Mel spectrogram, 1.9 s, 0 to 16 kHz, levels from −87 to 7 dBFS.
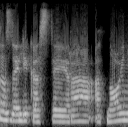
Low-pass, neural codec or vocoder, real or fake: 14.4 kHz; none; real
